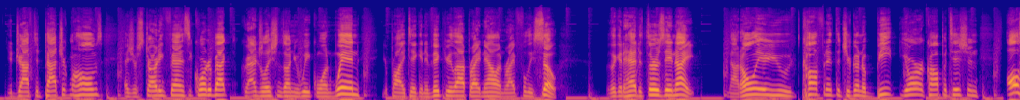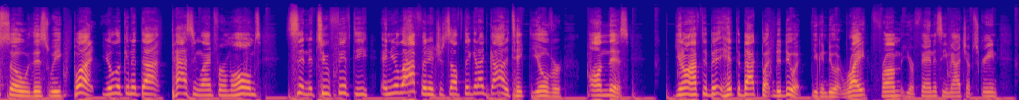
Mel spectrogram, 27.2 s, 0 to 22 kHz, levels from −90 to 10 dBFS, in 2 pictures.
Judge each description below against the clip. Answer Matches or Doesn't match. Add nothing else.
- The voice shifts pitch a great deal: Matches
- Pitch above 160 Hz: Matches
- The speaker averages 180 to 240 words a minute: Matches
